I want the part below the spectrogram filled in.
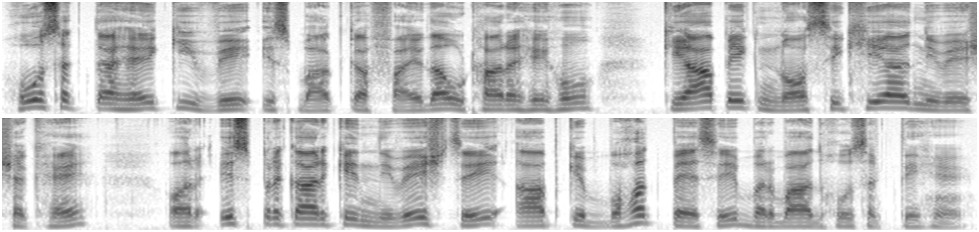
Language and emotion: Hindi, neutral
